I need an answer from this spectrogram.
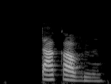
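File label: "такавны", Komi, female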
